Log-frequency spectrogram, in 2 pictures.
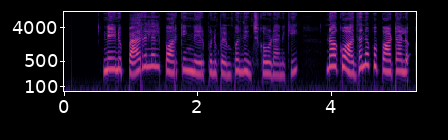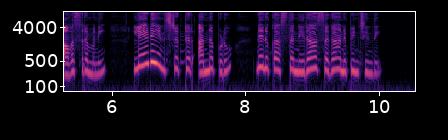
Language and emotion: Telugu, sad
